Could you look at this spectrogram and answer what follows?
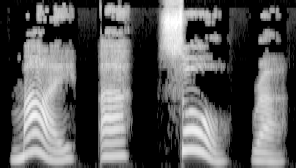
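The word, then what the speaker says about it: Maiasaura: protective over their young how do you say it Maya Sora say my ah Sora in the sea many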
